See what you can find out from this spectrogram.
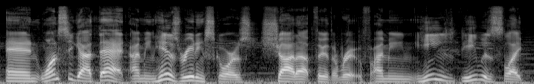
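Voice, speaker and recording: A man's voice: medium pitch, big pitch swings, normal speed, a bit bright, soft background music. A young man hosting a casual podcast, talking in rambling, restart-heavy stretches with some swearing. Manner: rambling, full of restarts and profanity. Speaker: podcast host.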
